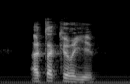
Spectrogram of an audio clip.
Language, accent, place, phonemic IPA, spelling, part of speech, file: French, France, Lyon, /a.ta.kə.ʁje/, attaqueriez, verb, LL-Q150 (fra)-attaqueriez.wav
- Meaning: second-person plural conditional of attaquer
